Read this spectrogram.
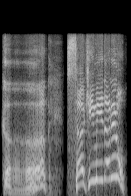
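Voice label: Skill, Japanese; Nicx; kingsraid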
